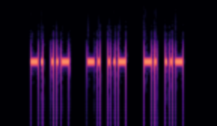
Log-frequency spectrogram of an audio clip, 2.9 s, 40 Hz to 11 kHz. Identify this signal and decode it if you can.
Morse code, heard as a keyed tone, about 34 wpm, 700 Hz. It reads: NU NU NU
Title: Canadian Provinces and Territories - Repeated 3x - 35wpm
